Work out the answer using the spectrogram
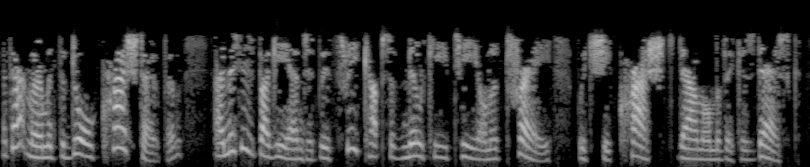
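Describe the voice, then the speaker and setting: A woman narrates an audiobook in a measured, descriptive way, and her pitch moves with the text. Her voice is slightly husky. The recording is dry and narrowband, like a phone line. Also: animated, no echo. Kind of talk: scripted narration.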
